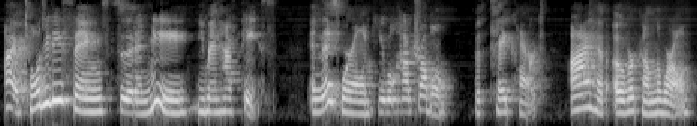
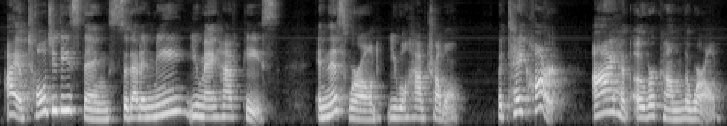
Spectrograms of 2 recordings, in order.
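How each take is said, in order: First: It is read in a very high voice. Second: It is read in a normal voice.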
